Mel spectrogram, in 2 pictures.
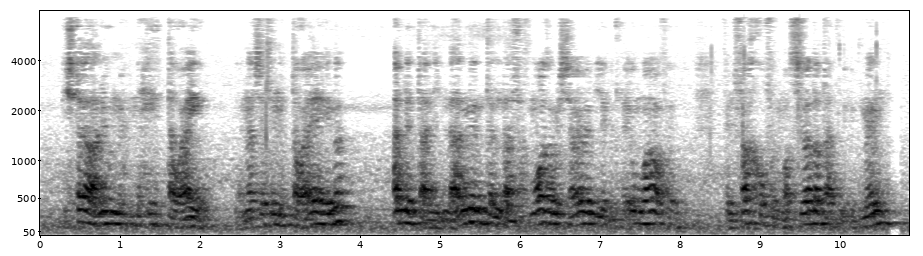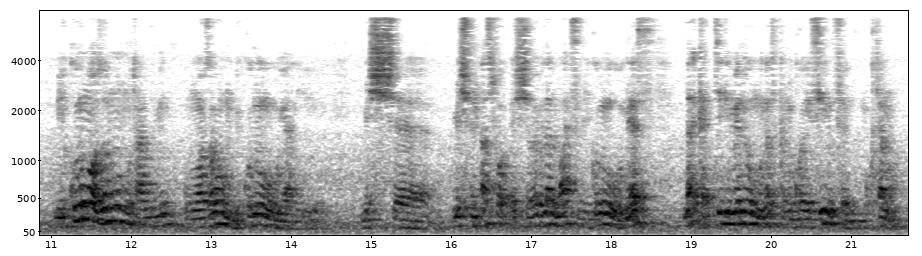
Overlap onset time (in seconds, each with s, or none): none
